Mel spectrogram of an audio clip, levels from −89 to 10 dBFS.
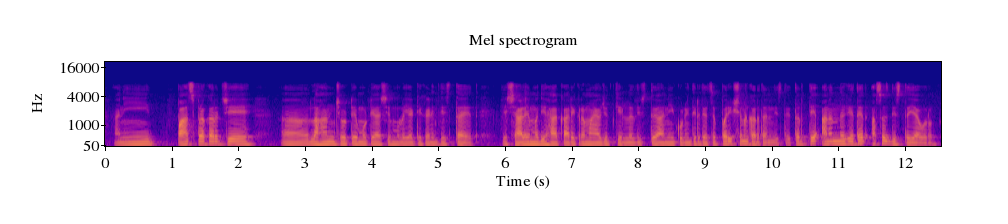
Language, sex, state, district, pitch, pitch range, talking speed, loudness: Marathi, male, Maharashtra, Sindhudurg, 110 Hz, 105-115 Hz, 160 wpm, -28 LUFS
